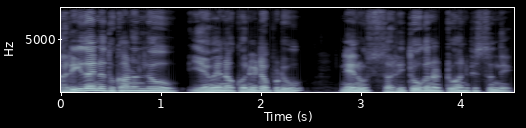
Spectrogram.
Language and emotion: Telugu, fearful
